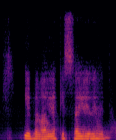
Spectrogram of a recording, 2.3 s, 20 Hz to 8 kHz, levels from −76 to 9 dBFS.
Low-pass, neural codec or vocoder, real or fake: 7.2 kHz; codec, 16 kHz, 0.5 kbps, FreqCodec, smaller model; fake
